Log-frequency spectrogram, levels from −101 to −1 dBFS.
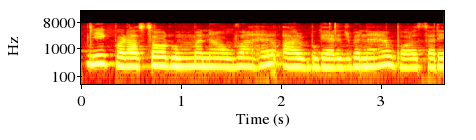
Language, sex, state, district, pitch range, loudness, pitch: Hindi, female, Punjab, Fazilka, 225-250 Hz, -15 LUFS, 235 Hz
